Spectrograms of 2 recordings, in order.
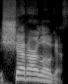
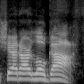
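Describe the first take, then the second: First: The name is said in a plain, neutral way. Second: The name is said with an exaggerated put-on twang. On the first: This is the pronunciation from the original audiobooks. The speaker calls it right. "it's pronounced Shadar Logoth. That's how they say it" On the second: This is the newer adaptation's pronunciation. The speaker calls it wrong. "sounds like the way that someone from Michigan would go down to Kentucky and then like try to use a Kentucky accent"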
